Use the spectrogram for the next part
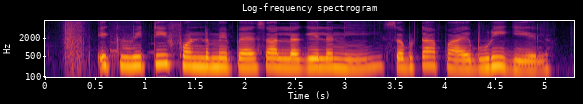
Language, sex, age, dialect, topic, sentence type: Maithili, female, 25-30, Bajjika, banking, statement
